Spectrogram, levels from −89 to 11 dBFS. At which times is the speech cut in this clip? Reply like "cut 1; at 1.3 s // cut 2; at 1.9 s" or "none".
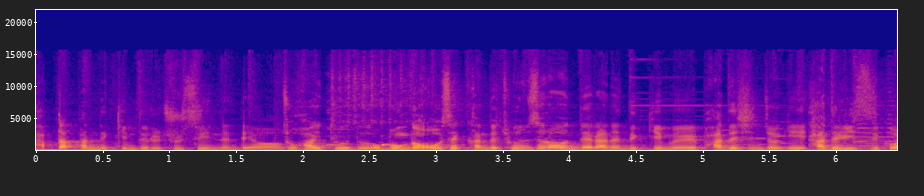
cut 1; at 1.9 s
